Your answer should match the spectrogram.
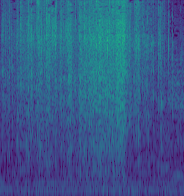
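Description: Packaging crinkling and rustling as a small boxed item is unwrapped by hand, swelling in the middle and easing off near the end.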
